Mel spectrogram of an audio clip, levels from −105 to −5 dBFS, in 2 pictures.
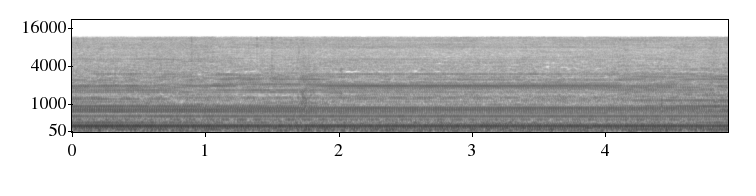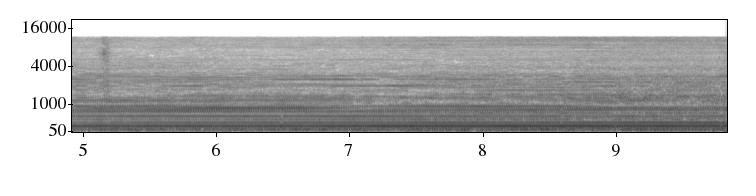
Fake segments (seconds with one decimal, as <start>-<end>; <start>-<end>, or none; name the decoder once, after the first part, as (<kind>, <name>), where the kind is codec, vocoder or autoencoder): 9.0-9.8 (autoencoder, DAC-VAE)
